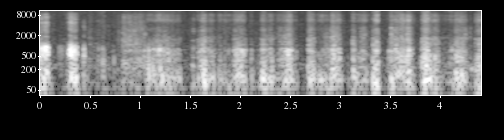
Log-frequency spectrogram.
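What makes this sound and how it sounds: A gel pen tip scratches across a flat, black lined notebook page while writing cursive. The strokes come as a quiet, irregular run of soft scratches and short bursts, with two sharper, brighter ticks near the start.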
